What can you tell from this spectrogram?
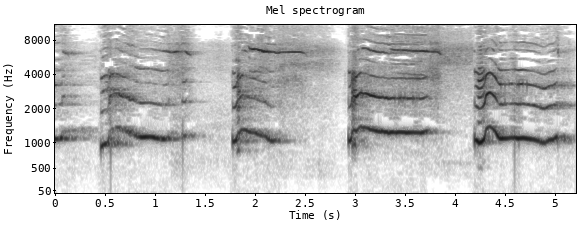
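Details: Dog crying while being taken for an injection; four long, wavering howl-like cries with rich overtones, each about a second long, separated by brief silences, in a quiet room.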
